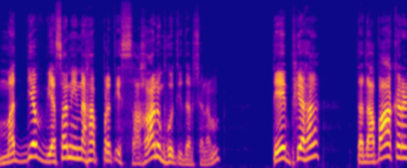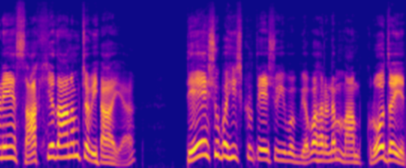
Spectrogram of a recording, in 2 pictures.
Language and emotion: Sanskrit, angry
